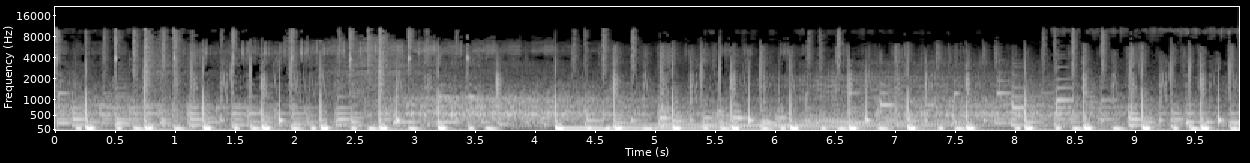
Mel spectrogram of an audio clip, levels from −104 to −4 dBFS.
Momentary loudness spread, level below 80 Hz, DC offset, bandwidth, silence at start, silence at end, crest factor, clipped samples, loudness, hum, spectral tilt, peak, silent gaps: 5 LU; -16 dBFS; under 0.1%; 10 kHz; 0 s; 0 s; 14 dB; under 0.1%; -18 LUFS; none; -7.5 dB/octave; -2 dBFS; none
